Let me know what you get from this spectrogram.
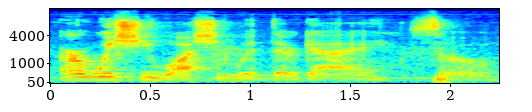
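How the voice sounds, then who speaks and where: Woman bass player chatting at home, kinda gravelly, bright voice, lots of "you know"s, faint hiss behind. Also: normal speed. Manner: lively, chatty, laughs often, many fillers. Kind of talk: casual interview chat. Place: living room at home. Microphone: camera in front, close framing.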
